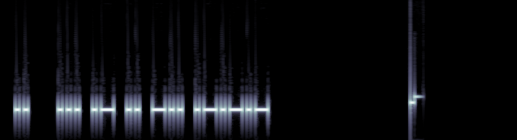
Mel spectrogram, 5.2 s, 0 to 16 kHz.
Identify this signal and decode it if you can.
Morse code, heard as a keyed tone, about 27 wpm, 700 Hz. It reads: I SAID.
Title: Sentences from Top 1000 Words - Review Part 6 - 28wpm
